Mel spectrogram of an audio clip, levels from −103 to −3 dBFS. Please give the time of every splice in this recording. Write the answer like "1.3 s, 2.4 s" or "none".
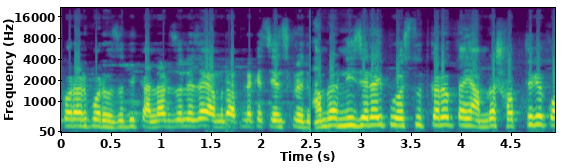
2.5 s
